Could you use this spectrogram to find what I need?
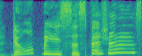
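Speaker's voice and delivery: "Don't be suspicious." squeaked high, rising on "suspicious"; high mock warning. Shown as a demonstration. Friend joking about a shady money scheme, high squeaky voice. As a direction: squeak it up like a sneaky cartoon.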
